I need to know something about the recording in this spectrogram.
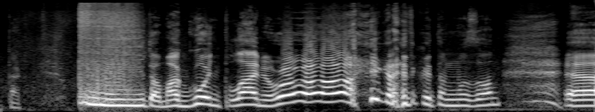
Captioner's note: exclaims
